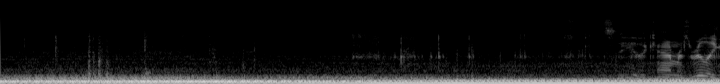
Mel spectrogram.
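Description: A car engine rumbles steadily from inside the cabin while driving, a low, continuous drone with faint clicks and rattles, and a voice talking over it near the end.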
